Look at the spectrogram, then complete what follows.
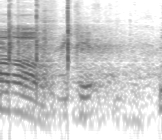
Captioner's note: some Applause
